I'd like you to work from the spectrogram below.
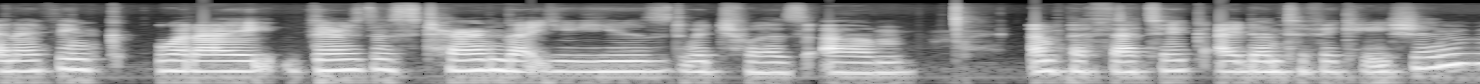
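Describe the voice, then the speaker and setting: A woman's unremarkable speaking voice at medium pitch, with fairly even intonation and a fairly slow pace. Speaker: podcast host. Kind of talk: interview conversation.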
